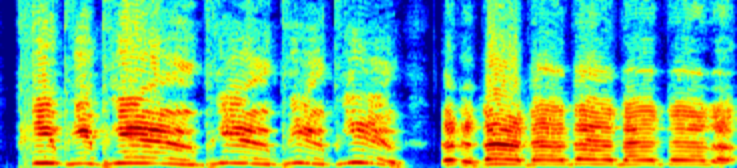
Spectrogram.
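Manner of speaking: very high, loud mouthed pew-pew blasts; laser and gunfire noises. Retold or imitated. Fan recapping the chase: high mouthed laser fire. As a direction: make childlike laser-gun noises. Imitating a space battle.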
